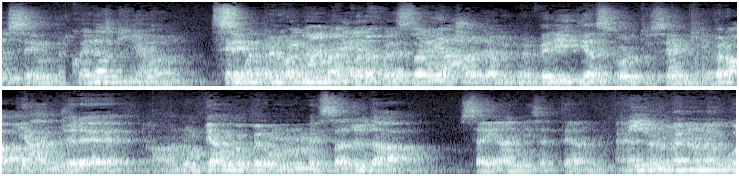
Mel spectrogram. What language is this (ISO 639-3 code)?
ita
